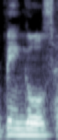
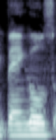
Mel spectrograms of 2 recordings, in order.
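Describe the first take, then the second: First: Bengals said as "BING-gulls"; alternate pronunciation. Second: Bengals said as "BANG-gulls"; alternate pronunciation. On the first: Sports podcaster unsure of the team name, Bengals said "BING-gulls". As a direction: say Bengals with an "ing" first syllable. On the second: Sports podcaster giving his team's opponent, Bengals said "BANG-gulls". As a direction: say Bengals with an "ang" first syllable. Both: Shown as a demonstration. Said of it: "however the hell you say it".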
